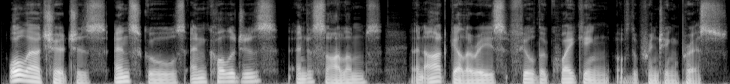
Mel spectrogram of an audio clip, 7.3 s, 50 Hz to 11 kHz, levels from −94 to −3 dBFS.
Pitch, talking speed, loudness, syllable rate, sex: 95 Hz, 155 wpm, -21 LUFS, 4.3 syllables/s, male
